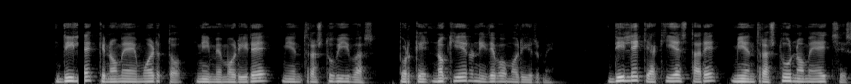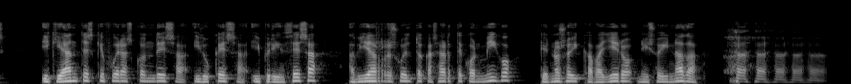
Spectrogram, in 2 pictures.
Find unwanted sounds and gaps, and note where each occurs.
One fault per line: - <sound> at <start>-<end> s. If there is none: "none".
- dropout at 0.8-0.8 s
- laugh at 15.7-16.8 s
